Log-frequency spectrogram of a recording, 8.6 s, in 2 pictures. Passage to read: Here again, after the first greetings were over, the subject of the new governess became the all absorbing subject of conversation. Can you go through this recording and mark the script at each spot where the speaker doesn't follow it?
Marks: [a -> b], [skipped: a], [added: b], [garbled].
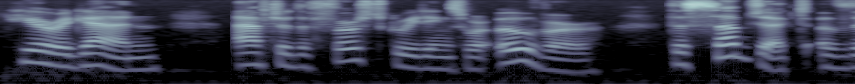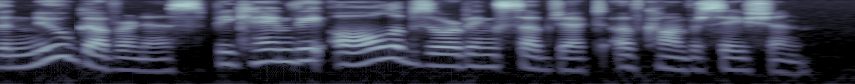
Here again, after the first greetings were over, the subject of the new governess became the all absorbing subject of conversation.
